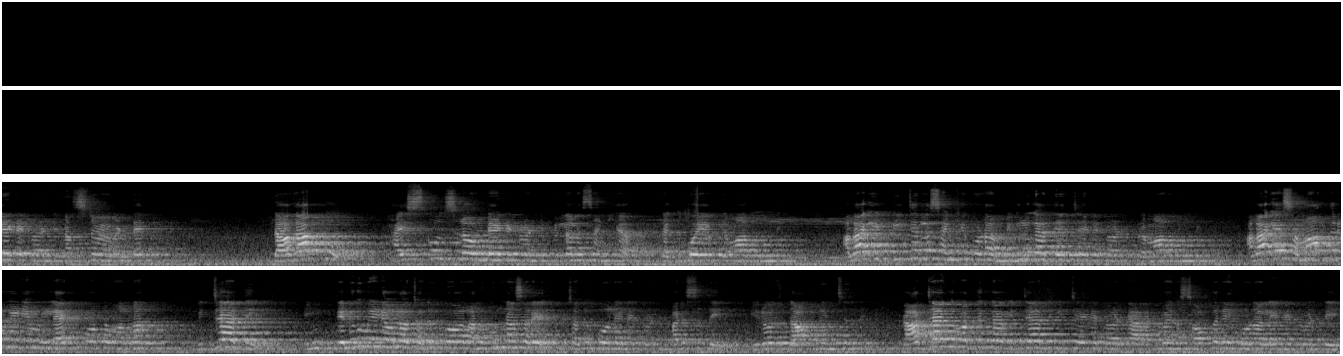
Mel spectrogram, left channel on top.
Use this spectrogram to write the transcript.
నష్టం ఏమంటే దాదాపు హై స్కూల్స్లో ఉండేటటువంటి పిల్లల సంఖ్య తగ్గిపోయే ప్రమాదం ఉంది. అలాగే టీచర్ల సంఖ్య కూడా మిగులుగా తెచ్చేటటువంటి ప్రమాదం ఉంది. అలాగే సమాంతర మీడియం లేకపోవటం వలన విద్యార్థి తెలుగు మీడియంలో చదువుకోవాలనుకున్నా సరే చదువుకోలేనటువంటి పరిస్థితి ఈరోజు దాపురించింది. రాజ్యాంగబద్ధంగా విద్యార్థికి ఇచ్చేటటువంటి ఆ రకమైన సౌకర్యం కూడా లేనటువంటి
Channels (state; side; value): silent; left; digital silence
